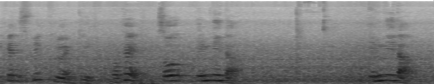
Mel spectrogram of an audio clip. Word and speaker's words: 입니다: why the sound of ba will change into ma. So instead of calling it ibnida, we call it imnida.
